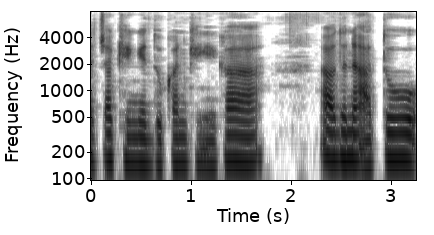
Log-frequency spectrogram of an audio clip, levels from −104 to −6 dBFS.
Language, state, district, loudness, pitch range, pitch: Idu Mishmi, Arunachal Pradesh, Lower Dibang Valley, -19 LUFS, 145-165 Hz, 155 Hz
